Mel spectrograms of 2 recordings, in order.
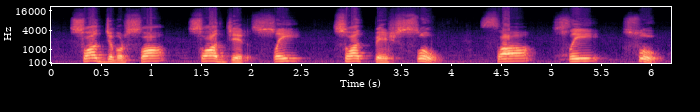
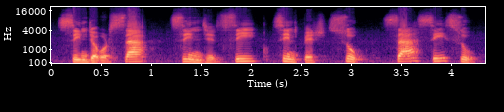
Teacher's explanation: মোটা করে উচ্চারণটা হবে যাতে করে আমাদের উচ্চারণটা সিনের সাথে মিলে না যায়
